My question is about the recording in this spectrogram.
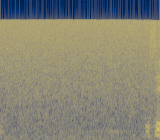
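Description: Steady hiss of background noise in a pause in a man's speech, with his voice starting again just before the end.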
